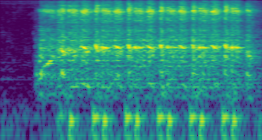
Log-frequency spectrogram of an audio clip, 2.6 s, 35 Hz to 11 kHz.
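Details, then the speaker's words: A Ysuku showing ER1 on the meter: the fuel pump is silent at key-on, and the starter spins with a high whir and even chuffs, about seven a second, but never catches. Fuel pump failure or no ECU supply to it is suspected. "Kalau ada dia akan bunyi, bermakna fuel pump tu dia mengepam bahan api ataupun petrol untuk tembak ke total body kan. So sekarang ni tak ada benda tu. Yang keluar dia tak hidup, and then dekat panel meter ni dia tulis ER1."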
